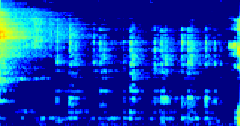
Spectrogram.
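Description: One sharp click of a computer key or mouse button at the start, then faint scattered clicks and taps.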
